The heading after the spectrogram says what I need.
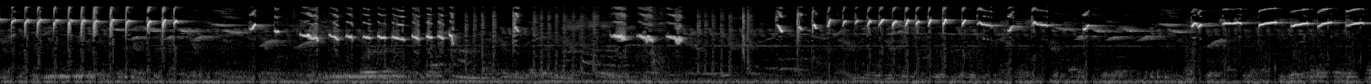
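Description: Brown-throated sunbird singing sharp, high twittering bursts and rapid trills, many quick notes per second, with brief pauses between phrases.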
